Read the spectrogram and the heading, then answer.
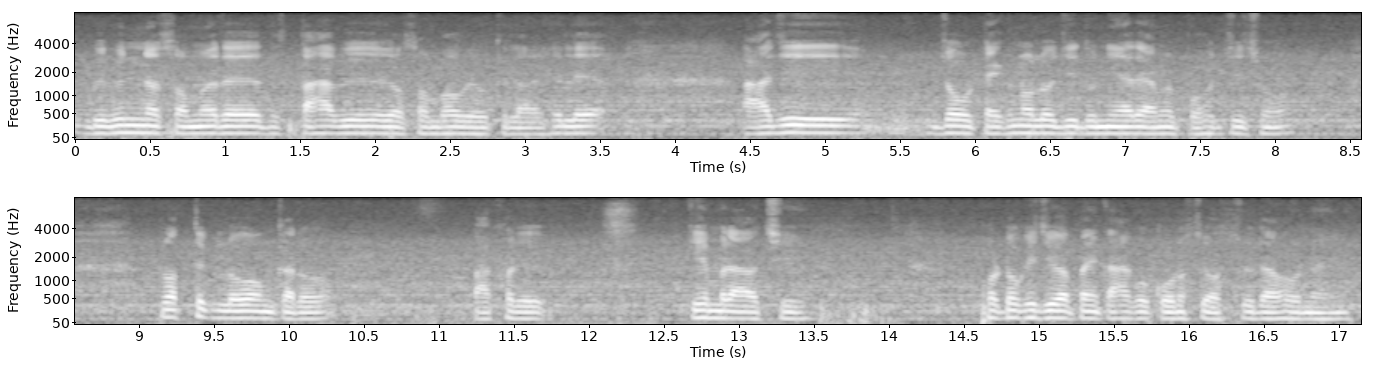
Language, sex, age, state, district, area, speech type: Odia, male, 30-45, Odisha, Nuapada, urban, spontaneous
